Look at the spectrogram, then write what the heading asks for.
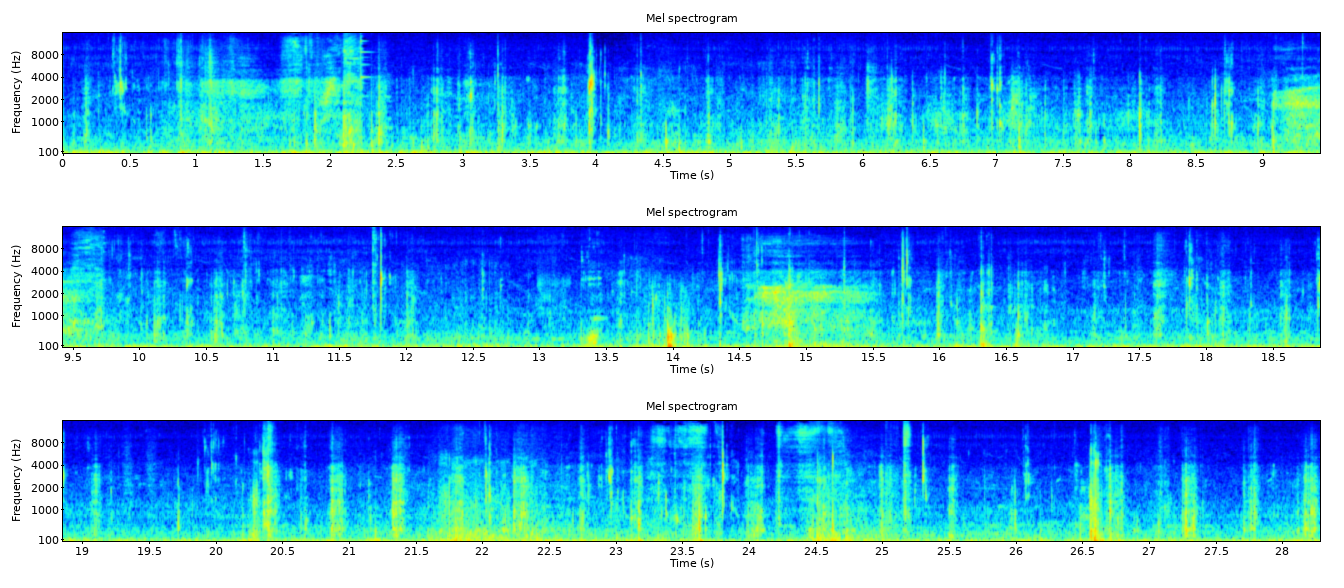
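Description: Close-miked mouth sounds of people eating pork curry and potatoes: chewing and biting with many scattered clicks and a few brief louder noisy moments.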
